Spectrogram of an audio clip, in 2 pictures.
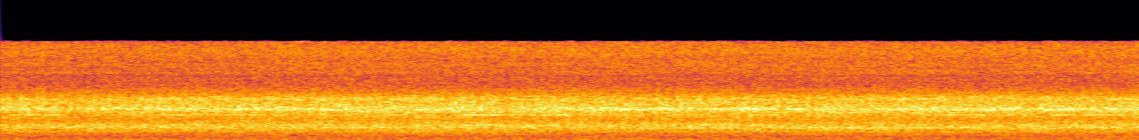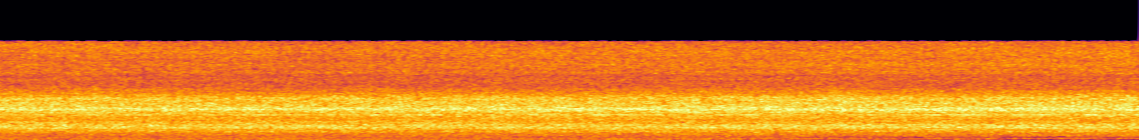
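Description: Water sprays and hisses steadily over jars.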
